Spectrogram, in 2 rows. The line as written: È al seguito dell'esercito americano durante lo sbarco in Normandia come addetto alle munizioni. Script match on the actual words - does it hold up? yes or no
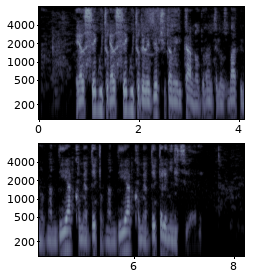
no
